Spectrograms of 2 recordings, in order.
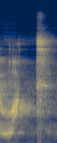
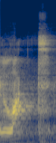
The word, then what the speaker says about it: locked: Tá vendo aqui? É locked. Então o final aqui, ó, eu tranquei todas as portas. Então I locked. Esse ed tem um som de T.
